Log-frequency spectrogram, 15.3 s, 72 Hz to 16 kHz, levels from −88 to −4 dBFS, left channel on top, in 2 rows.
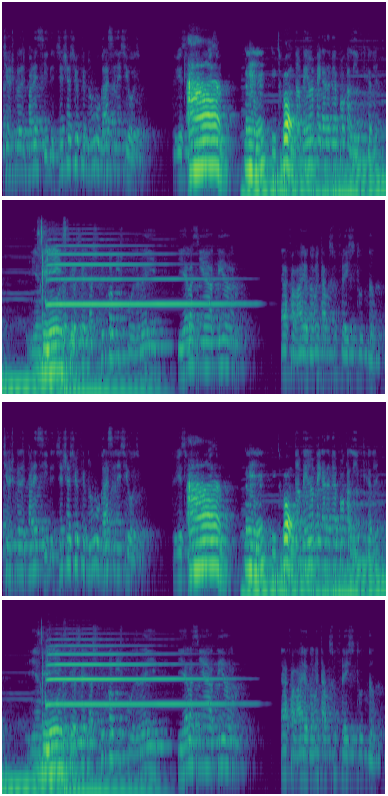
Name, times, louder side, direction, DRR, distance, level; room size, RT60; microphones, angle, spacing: voice 1, 0.0-2.8 3.4-4.0 5.9-7.5 8.1-10.8 11.2-12.5 13.2-15.2, equal, 40° right, 3 dB, 7.6 m, -42 dB
voice 2, 3.7-4.5 4.8-5.9 8.4-8.9, left 3 dB, 50° left, 10 dB, 1.0 m, -26 dB
sound 1, 4.8-11.0, equal, 15° left, 3.3 m, -38 dB
Trumpet, 8.5-12.8, right 2 dB, 20° right, 2.1 m, -34 dB
29.0 x 29.0 x 6.8 m, 0.78 s
head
